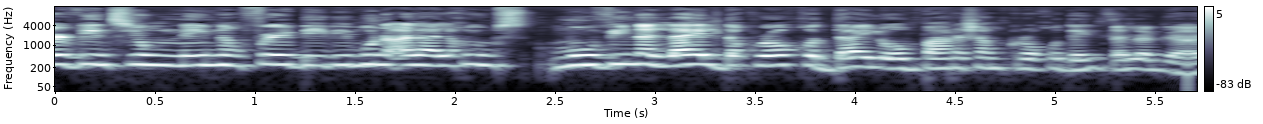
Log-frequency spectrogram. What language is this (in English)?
Filipino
